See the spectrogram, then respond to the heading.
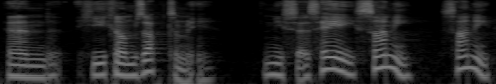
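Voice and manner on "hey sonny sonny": high-pitched imitation of a man calling out; eager greeting. Returning customer hailing the burger guy, eager greeting. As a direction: hail him eagerly, voice lifted.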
